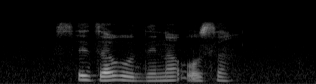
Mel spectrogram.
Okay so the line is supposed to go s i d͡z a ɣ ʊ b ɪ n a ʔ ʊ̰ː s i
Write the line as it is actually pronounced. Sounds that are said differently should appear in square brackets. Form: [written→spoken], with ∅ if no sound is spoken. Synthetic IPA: s [i→ɪ] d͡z a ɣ ʊ [b→d] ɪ n a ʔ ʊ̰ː s [i→a]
